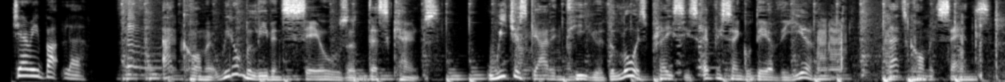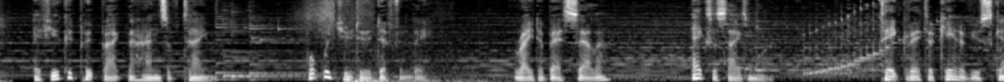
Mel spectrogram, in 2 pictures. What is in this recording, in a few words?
radio commercial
